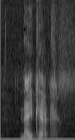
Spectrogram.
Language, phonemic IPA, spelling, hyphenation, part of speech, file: Dutch, /ˈnɛi̯.kɛrk/, Nijkerk, Nij‧kerk, proper noun, Nl-Nijkerk.ogg
- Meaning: Nijkerk (a city and municipality of Gelderland, Netherlands)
